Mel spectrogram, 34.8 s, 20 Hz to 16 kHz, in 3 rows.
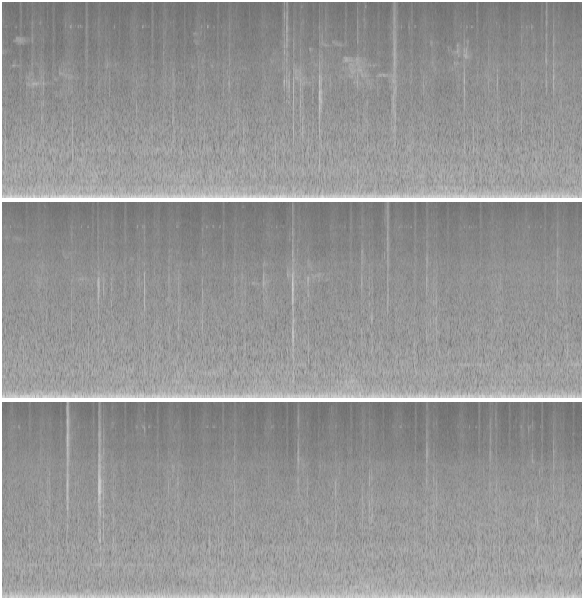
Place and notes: Heron Island, Reading, UK - Walking to Caversham Weir
A short walk from the bridge over the brook at Heron Island (location marked on the map) to Caversham Weir (spaced pair of Sennheiser 8020s with SD MixPre6).
18 September 2017, 12:30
